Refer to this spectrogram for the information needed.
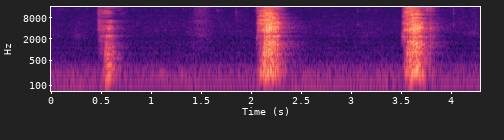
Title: Kennel cough in a small dog.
